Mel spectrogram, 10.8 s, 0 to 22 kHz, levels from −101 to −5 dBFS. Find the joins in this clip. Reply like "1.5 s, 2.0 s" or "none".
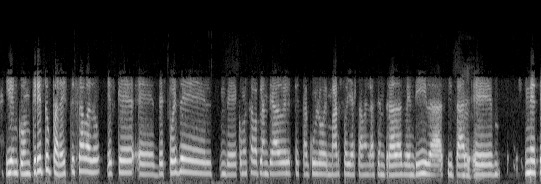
2.0 s

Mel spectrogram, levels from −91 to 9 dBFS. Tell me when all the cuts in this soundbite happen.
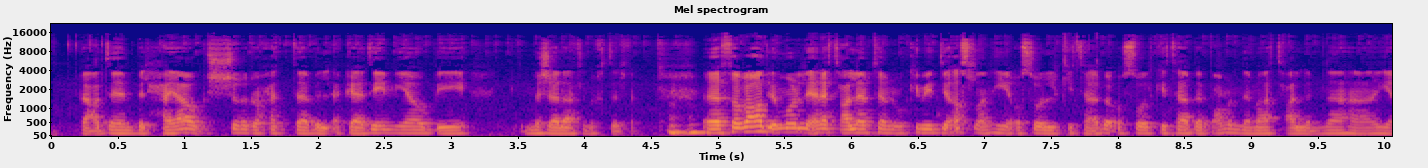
5.4 s

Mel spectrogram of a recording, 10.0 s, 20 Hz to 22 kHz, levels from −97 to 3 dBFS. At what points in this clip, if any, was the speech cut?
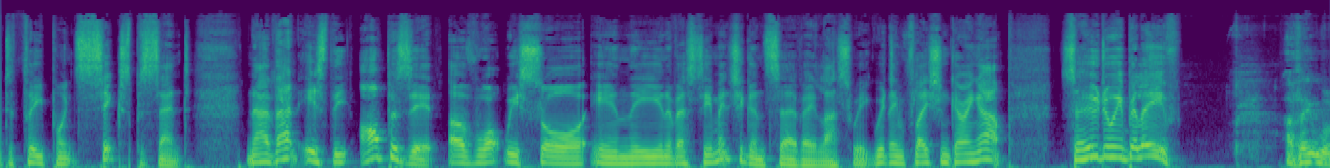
6.7 s, 7.8 s

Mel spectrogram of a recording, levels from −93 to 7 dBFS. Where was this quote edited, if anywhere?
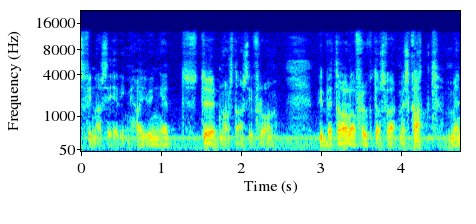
none

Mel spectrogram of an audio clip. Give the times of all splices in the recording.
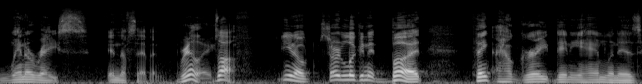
1.3 s, 2.2 s, 2.8 s, 3.1 s, 3.8 s, 4.9 s

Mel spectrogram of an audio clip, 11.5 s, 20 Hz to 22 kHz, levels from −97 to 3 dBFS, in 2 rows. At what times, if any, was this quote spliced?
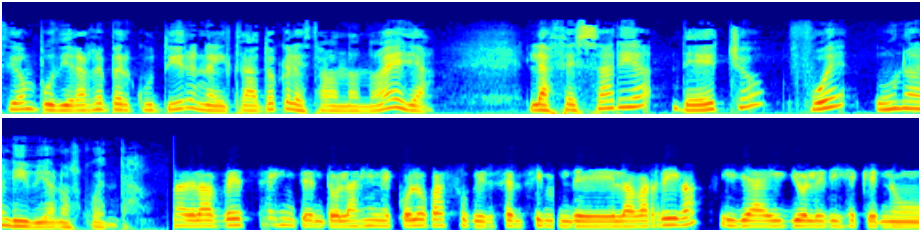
5.3 s, 9.2 s, 10.2 s

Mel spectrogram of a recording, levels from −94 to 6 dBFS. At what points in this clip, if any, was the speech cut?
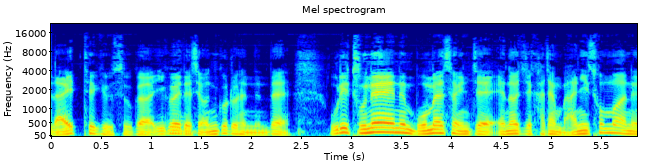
none

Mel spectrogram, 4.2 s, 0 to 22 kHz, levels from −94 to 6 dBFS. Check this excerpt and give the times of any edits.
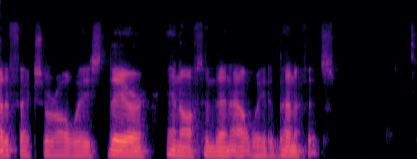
1.6 s

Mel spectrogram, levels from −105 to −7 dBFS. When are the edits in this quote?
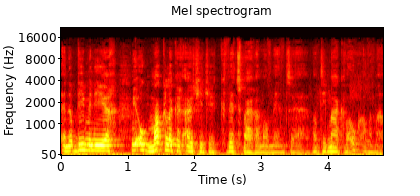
1.1 s, 2.2 s

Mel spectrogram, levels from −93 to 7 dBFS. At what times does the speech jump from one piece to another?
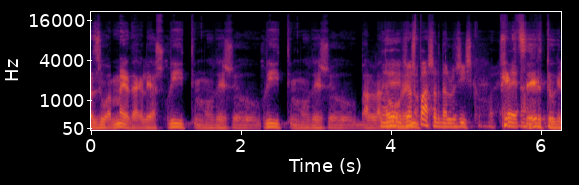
2.3 s

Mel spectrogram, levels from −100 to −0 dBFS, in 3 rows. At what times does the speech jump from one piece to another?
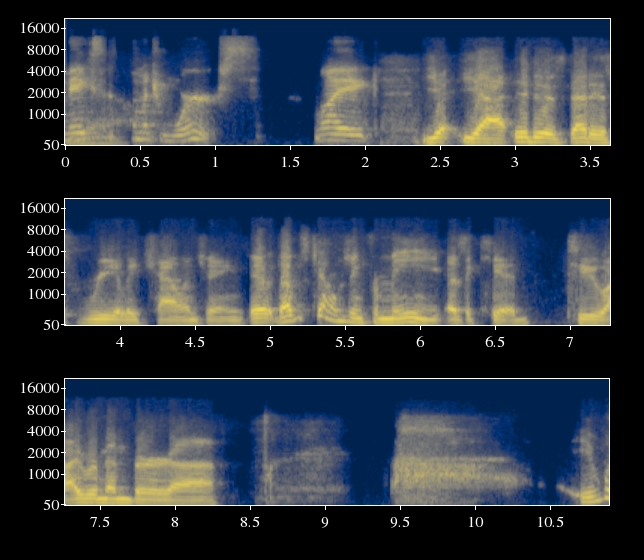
none

